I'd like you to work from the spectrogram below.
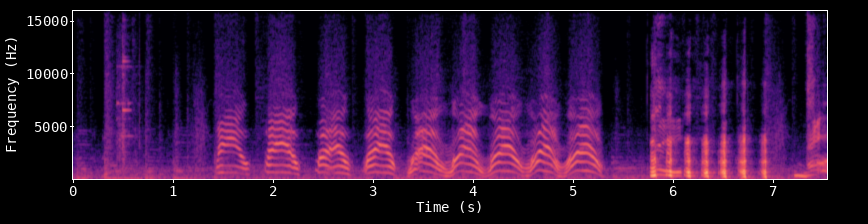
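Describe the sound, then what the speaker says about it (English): A stuffed toy cat in Persona 5 Royal meows each time its head is pressed: a string of about a dozen clear, close meows, slower at first, then a rapid burst of short ones, over a faint low game hum. "It meows when you press on its head."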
